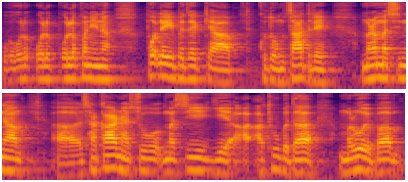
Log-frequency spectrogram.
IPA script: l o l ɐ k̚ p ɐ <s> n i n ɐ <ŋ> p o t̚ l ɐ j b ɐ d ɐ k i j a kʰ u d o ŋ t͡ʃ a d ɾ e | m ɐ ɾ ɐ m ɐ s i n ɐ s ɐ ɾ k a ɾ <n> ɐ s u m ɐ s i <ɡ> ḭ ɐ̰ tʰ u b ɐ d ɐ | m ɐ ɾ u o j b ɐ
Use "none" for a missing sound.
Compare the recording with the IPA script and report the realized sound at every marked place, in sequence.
none, none, n, ɡ

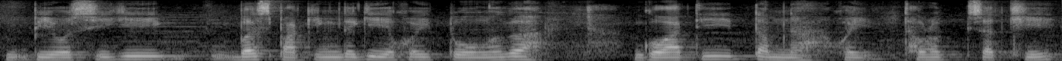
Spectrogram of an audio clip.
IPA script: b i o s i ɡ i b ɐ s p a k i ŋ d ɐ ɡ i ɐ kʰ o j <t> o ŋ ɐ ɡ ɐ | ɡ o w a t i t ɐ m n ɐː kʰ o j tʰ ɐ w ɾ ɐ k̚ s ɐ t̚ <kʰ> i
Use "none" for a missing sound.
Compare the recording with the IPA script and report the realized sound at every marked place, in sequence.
t, kʰ

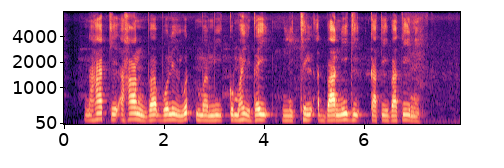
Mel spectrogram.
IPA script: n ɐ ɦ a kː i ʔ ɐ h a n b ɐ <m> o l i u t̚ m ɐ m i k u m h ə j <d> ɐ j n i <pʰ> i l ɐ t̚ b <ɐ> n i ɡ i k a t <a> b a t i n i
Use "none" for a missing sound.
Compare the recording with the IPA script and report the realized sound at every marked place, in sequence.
b, d, kʰ, a, i

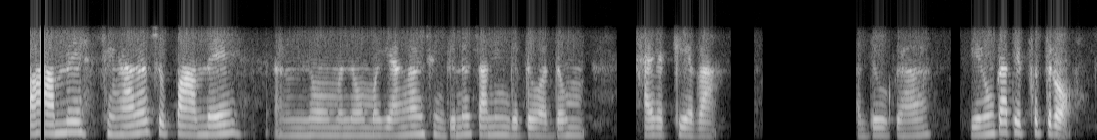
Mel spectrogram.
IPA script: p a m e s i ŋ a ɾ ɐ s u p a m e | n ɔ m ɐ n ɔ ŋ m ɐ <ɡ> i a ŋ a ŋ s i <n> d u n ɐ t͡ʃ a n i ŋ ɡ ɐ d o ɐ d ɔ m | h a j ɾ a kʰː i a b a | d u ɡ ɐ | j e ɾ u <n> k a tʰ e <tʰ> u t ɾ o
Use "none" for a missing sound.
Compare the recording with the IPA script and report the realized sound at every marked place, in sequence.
ɡ, ŋ, ŋ, pʰ

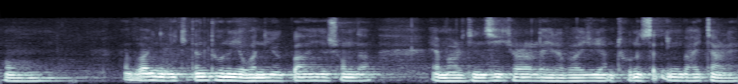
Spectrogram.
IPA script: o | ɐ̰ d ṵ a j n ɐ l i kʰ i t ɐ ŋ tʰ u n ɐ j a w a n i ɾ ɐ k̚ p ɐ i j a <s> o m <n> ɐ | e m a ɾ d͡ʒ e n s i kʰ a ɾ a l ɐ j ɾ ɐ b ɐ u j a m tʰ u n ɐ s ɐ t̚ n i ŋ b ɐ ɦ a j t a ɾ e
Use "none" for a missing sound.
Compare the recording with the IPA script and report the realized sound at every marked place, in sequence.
s, d

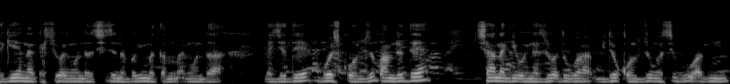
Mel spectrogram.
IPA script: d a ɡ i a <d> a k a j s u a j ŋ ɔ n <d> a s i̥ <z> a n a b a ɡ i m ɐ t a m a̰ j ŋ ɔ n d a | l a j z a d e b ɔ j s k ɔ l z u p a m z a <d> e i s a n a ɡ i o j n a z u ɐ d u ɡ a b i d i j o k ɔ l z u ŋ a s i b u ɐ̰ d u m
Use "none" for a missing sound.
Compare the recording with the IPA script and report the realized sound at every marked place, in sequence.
n, d, z, d

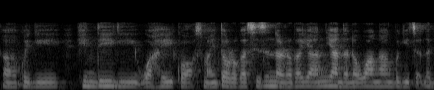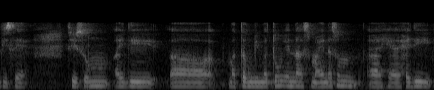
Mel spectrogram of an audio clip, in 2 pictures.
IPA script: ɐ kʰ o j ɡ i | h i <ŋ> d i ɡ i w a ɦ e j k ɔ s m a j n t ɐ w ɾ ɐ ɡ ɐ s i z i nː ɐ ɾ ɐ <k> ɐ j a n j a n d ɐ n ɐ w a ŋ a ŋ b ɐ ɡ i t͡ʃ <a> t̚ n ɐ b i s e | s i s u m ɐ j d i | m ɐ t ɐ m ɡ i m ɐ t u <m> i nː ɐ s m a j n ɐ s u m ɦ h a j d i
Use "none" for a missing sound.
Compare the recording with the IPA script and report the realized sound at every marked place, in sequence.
n, ɡ, ɐ, ŋ

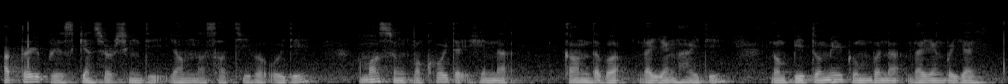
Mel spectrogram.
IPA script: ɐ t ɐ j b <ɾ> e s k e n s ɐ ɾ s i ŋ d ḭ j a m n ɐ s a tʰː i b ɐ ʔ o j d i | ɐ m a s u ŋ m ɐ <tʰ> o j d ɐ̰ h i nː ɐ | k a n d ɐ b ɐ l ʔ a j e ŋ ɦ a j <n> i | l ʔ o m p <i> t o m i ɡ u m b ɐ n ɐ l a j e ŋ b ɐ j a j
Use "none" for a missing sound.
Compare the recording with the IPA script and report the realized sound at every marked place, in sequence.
ɾ, kʰ, d, i

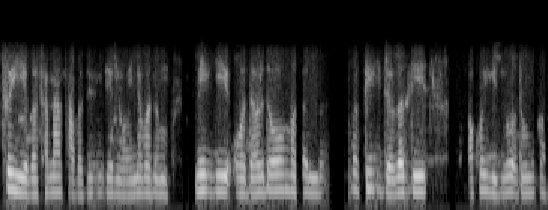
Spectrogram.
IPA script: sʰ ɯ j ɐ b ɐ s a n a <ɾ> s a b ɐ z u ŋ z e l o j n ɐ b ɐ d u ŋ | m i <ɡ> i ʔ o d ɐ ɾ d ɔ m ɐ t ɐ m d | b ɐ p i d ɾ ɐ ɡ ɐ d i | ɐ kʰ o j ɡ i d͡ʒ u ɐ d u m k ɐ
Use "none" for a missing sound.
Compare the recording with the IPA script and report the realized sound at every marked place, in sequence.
none, ɡ

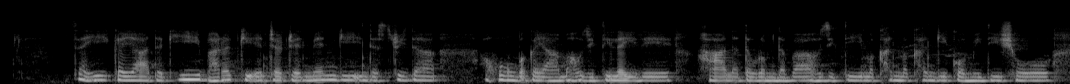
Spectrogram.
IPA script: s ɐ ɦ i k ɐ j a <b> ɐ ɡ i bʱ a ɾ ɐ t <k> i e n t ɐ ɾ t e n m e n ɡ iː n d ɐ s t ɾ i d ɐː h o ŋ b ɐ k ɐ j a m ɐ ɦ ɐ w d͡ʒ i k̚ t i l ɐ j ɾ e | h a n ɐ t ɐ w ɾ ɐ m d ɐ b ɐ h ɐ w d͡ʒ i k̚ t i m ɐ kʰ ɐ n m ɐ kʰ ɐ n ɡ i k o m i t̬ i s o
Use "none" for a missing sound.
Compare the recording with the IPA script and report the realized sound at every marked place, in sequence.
d, k

